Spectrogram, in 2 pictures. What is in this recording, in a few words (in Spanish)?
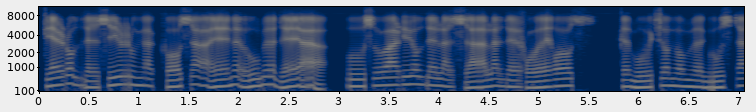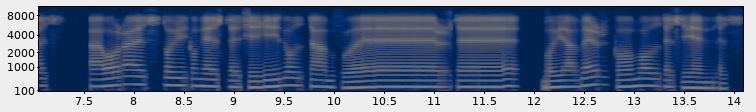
chillido; O jaws também canta!; Español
